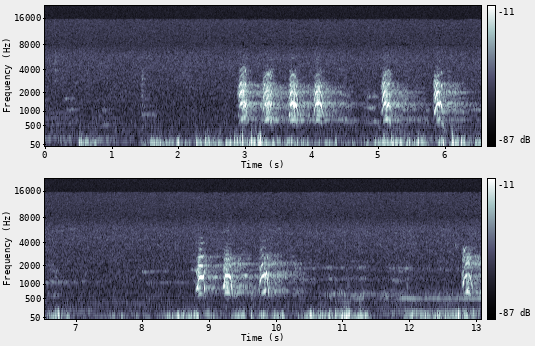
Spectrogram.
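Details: ['Two Serbian hounds working a trail of fox and roe deer. Distant bays come in rapid bursts of four or five ringing notes, separated by quiet gaps. A steady low rumble of wind or movement runs throughout.']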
